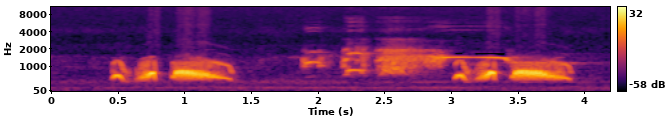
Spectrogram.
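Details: Spotted dove used to provoke wild birds, giving the 'tiếng thúc' call. Two loud coos, each a pair of clipped rising notes and a long sliding note, with a thinner tonal whistle sounding between them.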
